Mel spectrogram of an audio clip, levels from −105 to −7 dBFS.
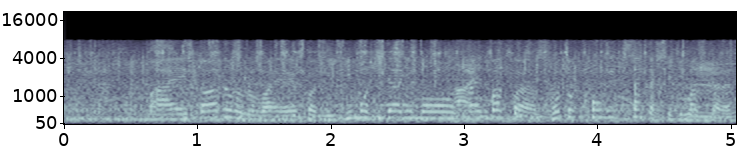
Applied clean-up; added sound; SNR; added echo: none; Rattle; 11 dB; none.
